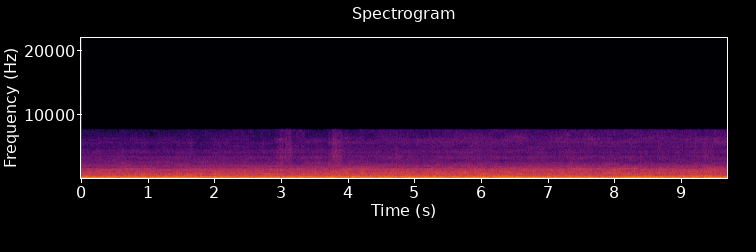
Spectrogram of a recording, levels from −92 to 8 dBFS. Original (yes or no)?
no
